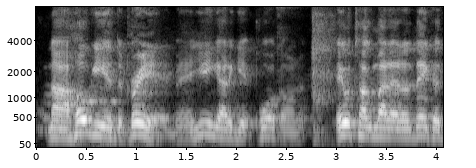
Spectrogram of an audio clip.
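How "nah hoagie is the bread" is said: usual speaking voice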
